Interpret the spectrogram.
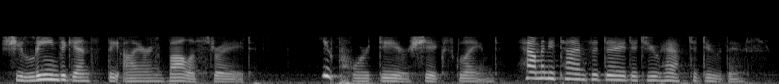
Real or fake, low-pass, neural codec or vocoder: real; 3.6 kHz; none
